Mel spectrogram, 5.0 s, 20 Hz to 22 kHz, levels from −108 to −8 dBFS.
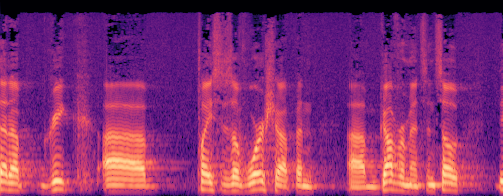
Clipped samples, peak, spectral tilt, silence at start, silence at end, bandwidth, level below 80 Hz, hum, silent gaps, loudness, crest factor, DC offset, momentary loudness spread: under 0.1%; -6 dBFS; -5.5 dB/octave; 0 s; 0 s; 17 kHz; -80 dBFS; none; none; -22 LUFS; 16 dB; under 0.1%; 9 LU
